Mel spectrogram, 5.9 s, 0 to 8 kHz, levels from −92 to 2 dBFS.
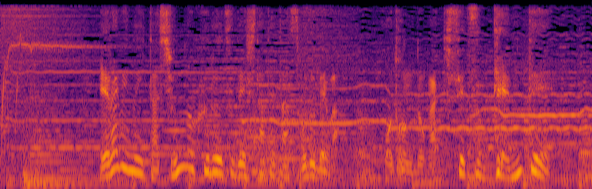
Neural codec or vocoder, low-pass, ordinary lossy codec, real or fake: none; 7.2 kHz; none; real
